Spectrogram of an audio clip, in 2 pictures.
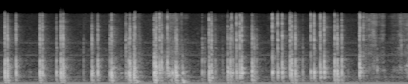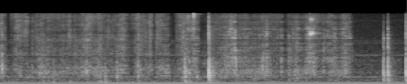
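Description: Long blue-painted nails tap quickly and sharply on the sides and top of a small, hollow, clear acrylic display cube holding a baseball, making crisp, bright clicks. After about four seconds the nails switch to a steady, raspy scratching across the plastic, broken by a few more sharp taps.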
